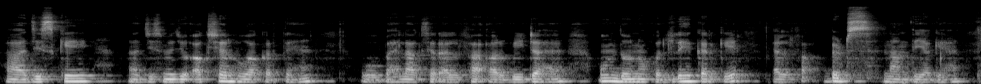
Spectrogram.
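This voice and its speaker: A man teaching English pronunciation, speaking slowly and repeating each sound, often checking in with the viewer. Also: mid-range voice, mellow. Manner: slow, repeats sounds several times for the viewer. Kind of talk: pronunciation lesson. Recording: echoey room.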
